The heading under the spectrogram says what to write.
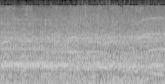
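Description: A large crowd at Tiger Stadium roars in a steady, loud wash of cheering after a walk-off home run over the left field wall, holding without a break for the whole moment, dense like thousands of voices at once.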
